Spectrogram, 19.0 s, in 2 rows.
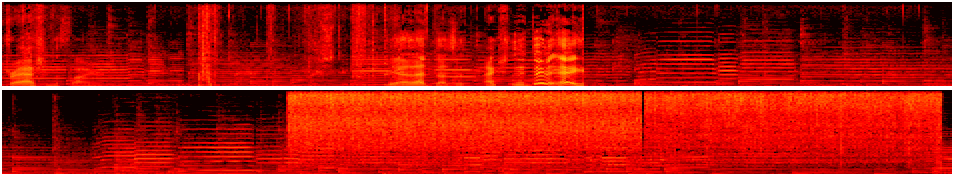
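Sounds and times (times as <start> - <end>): burger patties sizzling: 12.4 - 19.0.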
